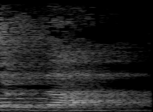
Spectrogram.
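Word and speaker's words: Koozhangal: Into the darkness, जल्दी कट्टू, बिट्टू और खो जंगाल। देखिए प्रोनाउंसिएशन थोड़ा सा अलग है इसका, तो जंगाल बोला जाएगा इसको, की साइलेंट के साइलेंट हो जाता है डिस्टेंस।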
